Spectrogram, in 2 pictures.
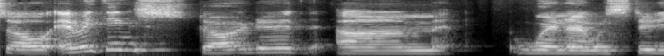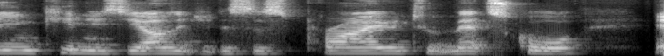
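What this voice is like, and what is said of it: French Canadian accent. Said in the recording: “my accent is from Quebec. So I'm French Canadian”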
